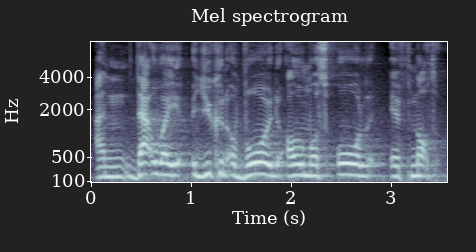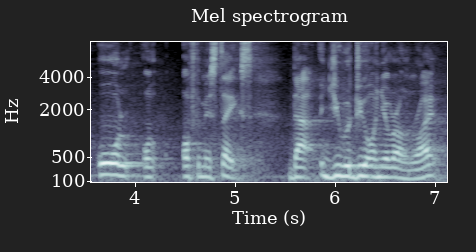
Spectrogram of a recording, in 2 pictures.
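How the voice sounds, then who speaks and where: With a warm, fairly high voice, even intonation, and a normal pace, this Englishman from London chats brightly as a podcast interview guest. He has a London accent and frequently repeats words at the start of sentences.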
